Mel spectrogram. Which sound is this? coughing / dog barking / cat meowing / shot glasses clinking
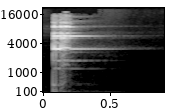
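shot glasses clinking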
